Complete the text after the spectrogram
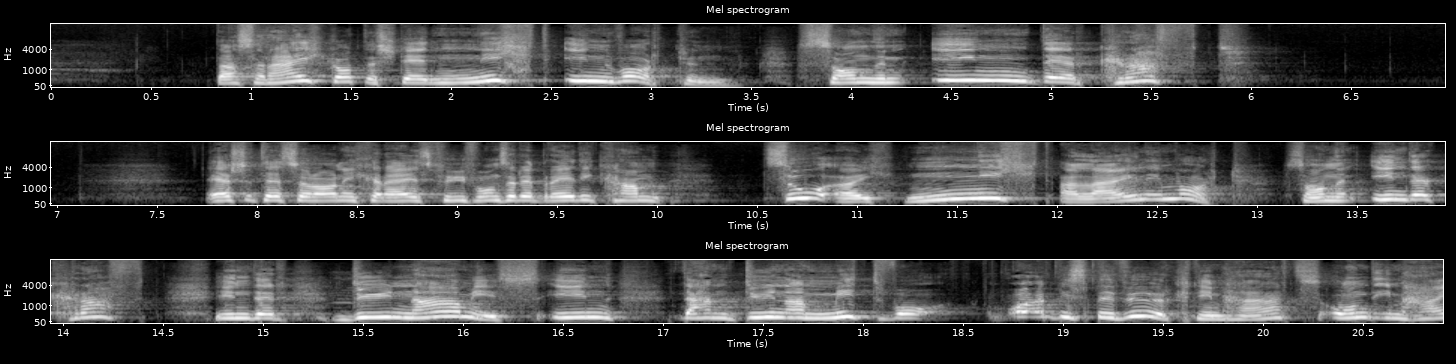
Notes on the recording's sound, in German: Predigt der FEG Sumiswald an Pfingsten 2023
